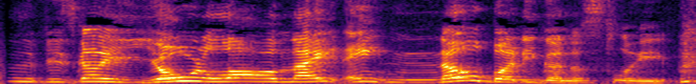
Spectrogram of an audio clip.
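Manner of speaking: high, loud mock of a movie character; mimicked film character. Mimics the film clip just played.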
